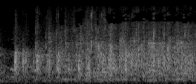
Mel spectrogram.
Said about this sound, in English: Please give her a huge round of applause.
